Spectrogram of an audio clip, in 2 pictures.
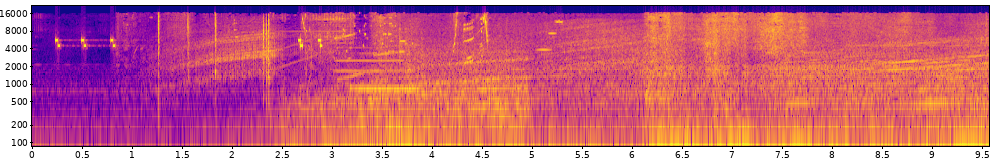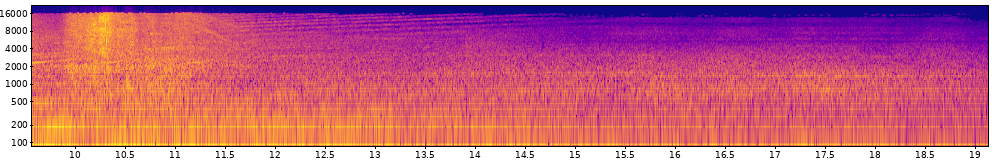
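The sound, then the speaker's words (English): Spaceship engines are fired up to depart for Earth, powering up with rising whines and sweeping tones, then settling into a loud, deep, continuous rumble that fills the whole stretch without any voices. “All hands to battle stations. We depart for Earth in 1 hour. Lieutenant, fire up the engines.”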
